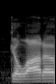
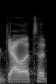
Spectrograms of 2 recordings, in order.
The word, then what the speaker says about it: Galata: to uh Galata District Galata or galato District both are actually uh correct pronunciations for the name uh we'll probably do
